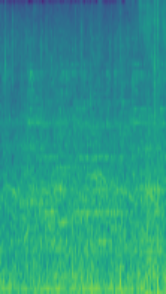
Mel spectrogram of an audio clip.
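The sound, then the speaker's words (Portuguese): A dense, steady roar of many horses galloping together as Constantine's men crush Maxentius's cavalry in a battle between Romans, hooves blurring into a continuous loud rumble of battle noise, with indistinct voices mixed into the din. “os homens de Constantino estão a esmagar a cavalaria de Maxêncio.”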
